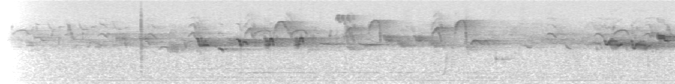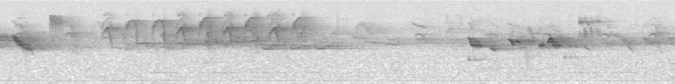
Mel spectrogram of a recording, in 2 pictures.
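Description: Several forest birds singing at once, quick overlapping chirps and trills, loudest in bursts about three, eight and sixteen seconds in, over a faint steady low hum.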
